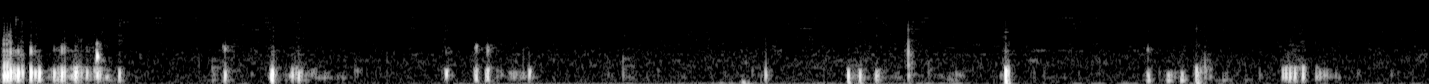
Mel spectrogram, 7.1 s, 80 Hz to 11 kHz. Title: Male stomach growl 67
